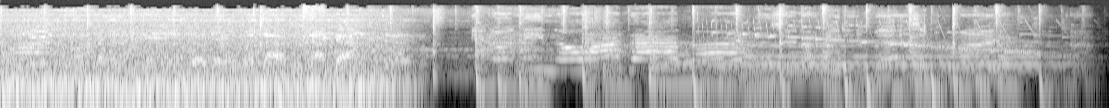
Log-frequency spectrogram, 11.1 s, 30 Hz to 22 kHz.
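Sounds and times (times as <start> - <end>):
people talking: 0.0 - 4.2
low traffic rumble: 0.0 - 4.3.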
